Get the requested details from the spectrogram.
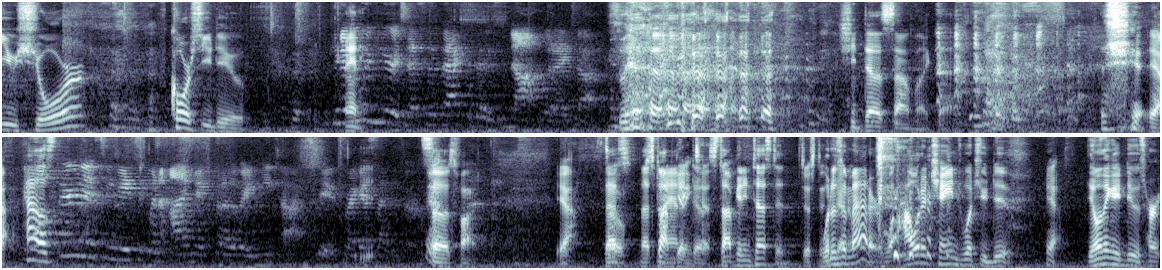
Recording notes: This video was recorded during our September 2019 seminar in St. Louis, MO at Output Performance.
